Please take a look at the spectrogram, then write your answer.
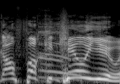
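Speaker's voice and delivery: shrill, very high, loud yell. Telling a story about a ukulele player, the speaker quotes a bicyclist, retelling a yell. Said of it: "some bicyclist yells at him".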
